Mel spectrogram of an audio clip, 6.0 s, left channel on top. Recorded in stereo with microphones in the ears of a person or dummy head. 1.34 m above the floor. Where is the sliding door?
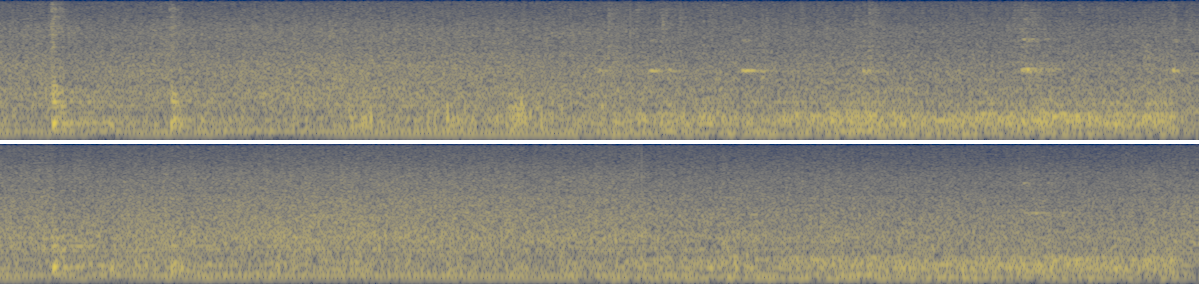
65° left (ahead or behind), 3 m.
